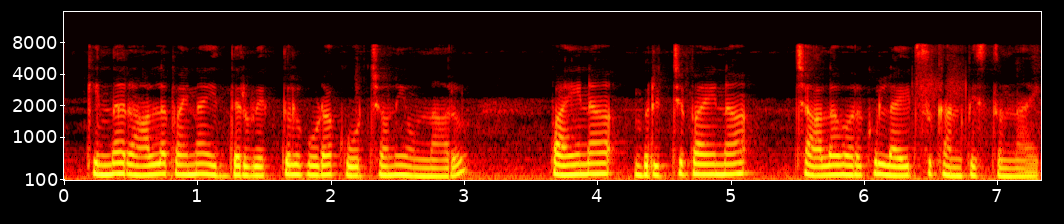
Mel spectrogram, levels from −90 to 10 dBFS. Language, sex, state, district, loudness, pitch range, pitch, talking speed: Telugu, female, Telangana, Karimnagar, -15 LUFS, 190-215 Hz, 200 Hz, 125 wpm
